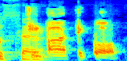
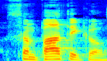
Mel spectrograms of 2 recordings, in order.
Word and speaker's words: Simpático: Mills about his new book, Billy the Kid, El Bendito Simpático. How do I say that? El Bendito Simpático. – Simpático. – Simpático. – There you go.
